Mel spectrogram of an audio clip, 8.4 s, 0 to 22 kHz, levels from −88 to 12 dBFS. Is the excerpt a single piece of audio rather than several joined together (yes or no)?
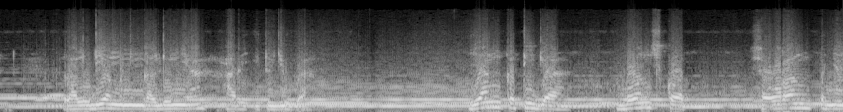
yes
